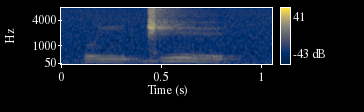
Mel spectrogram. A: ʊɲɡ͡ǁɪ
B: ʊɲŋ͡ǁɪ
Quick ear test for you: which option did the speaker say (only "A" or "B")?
A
